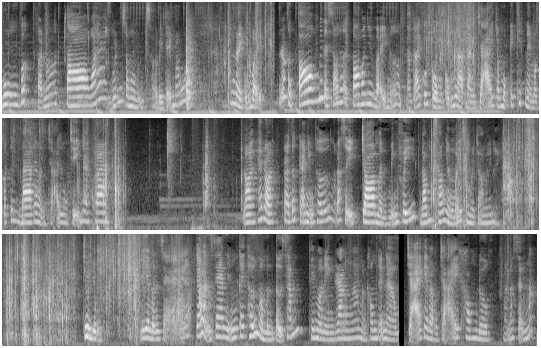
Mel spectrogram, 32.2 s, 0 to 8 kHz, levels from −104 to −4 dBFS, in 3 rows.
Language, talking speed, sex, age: Vietnamese, 210 wpm, female, 20-39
